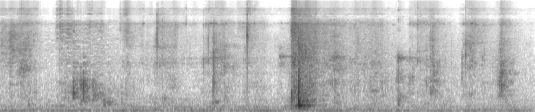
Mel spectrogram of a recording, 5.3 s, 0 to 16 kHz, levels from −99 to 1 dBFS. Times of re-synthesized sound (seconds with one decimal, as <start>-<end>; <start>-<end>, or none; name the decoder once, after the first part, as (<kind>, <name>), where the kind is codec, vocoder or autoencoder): 1.3-3.1 (codec, SNAC)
